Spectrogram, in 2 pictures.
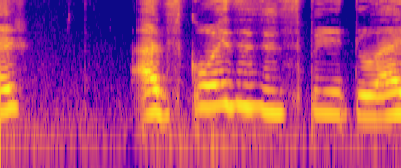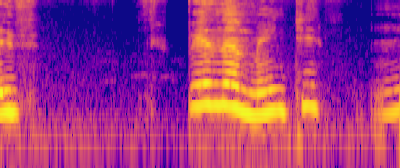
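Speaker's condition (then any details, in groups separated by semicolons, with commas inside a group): Paralysis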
